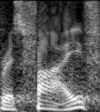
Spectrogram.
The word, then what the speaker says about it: RISC-V: uh uh Roman numeral but it's pronounced risk five and this is because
